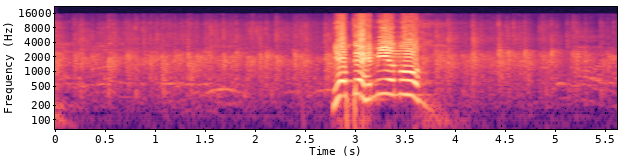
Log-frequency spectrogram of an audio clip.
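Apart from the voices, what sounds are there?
audience applauding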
